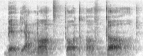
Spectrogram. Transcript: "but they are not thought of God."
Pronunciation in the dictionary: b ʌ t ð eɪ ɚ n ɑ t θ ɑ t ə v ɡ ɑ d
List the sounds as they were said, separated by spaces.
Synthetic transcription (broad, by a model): b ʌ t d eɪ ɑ n ɑ t t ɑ t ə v ɡ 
